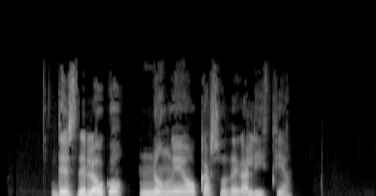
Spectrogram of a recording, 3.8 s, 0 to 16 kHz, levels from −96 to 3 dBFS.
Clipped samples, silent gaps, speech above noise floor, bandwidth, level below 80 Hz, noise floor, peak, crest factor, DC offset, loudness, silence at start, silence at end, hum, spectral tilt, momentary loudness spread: under 0.1%; none; 63 dB; 10.5 kHz; -72 dBFS; -83 dBFS; -2 dBFS; 20 dB; under 0.1%; -20 LUFS; 0.5 s; 0.85 s; none; -6 dB/octave; 17 LU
